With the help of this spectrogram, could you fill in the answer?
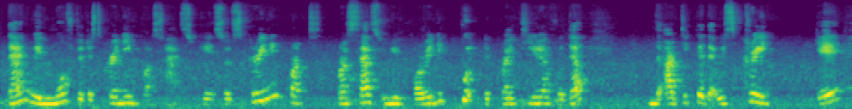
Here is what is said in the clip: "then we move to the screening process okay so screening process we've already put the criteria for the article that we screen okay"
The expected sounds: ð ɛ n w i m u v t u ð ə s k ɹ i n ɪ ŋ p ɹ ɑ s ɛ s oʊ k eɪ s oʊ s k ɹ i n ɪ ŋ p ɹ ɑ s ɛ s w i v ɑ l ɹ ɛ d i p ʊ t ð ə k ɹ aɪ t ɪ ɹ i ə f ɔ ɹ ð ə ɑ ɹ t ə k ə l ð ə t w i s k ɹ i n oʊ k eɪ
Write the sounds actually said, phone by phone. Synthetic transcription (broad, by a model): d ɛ n w i m u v t u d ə s k ɹ i n ɪ ŋ p ɹ ɑ s ɛ s oʊ k eɪ s oʊ s k ɹ i n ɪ ŋ p ɹ ɑ s ɛ s w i ɑ l ɹ ɛ d i p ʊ t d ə k ɹ aɪ t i ɹ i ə f ɔ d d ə ɑ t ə k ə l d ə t w i s k ɹ i n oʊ k eɪ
